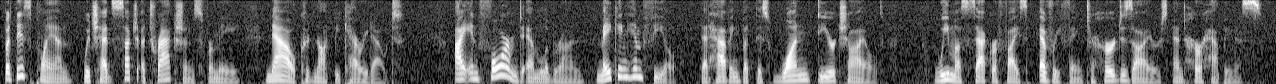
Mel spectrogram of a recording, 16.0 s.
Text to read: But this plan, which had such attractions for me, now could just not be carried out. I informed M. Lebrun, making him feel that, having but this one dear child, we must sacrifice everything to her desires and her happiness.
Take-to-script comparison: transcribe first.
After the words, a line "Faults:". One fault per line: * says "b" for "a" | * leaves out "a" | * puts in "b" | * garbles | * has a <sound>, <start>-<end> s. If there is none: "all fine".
But this plan, which had such attractions for me, now could not be carried out. I informed M. Lebrun, making him feel that, having but this one dear child, we must sacrifice everything to her desires and her happiness.
Faults:
* leaves out "just"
